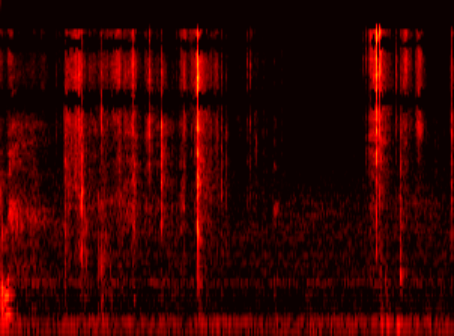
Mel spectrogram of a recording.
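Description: Faint paper handling: planner pages and sticker sheets being slid and pressed by hand, with scattered light clicks and rustles, the sharpest about two and a half seconds in and a few more about five seconds in.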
